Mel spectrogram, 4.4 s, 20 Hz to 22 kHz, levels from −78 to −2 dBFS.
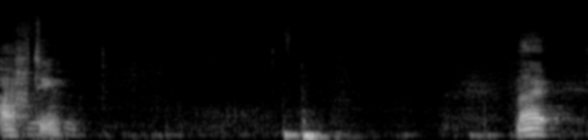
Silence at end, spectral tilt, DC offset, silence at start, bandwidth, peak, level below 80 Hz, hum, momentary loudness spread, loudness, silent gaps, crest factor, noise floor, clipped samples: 0.2 s; -6.5 dB/octave; under 0.1%; 0 s; 15 kHz; -12 dBFS; -58 dBFS; none; 27 LU; -32 LUFS; none; 22 dB; -65 dBFS; under 0.1%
